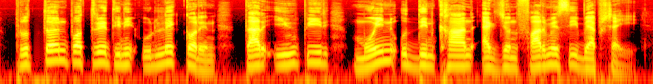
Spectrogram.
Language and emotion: Bengali, neutral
